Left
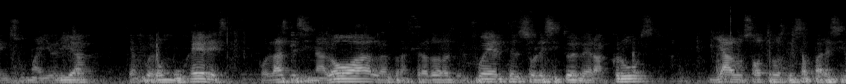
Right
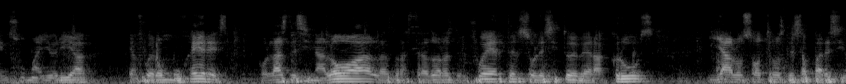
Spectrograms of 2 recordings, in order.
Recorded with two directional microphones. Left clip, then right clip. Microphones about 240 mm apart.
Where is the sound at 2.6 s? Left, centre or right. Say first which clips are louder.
Left 1 dB; right.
